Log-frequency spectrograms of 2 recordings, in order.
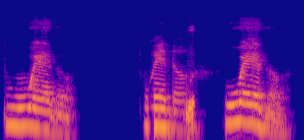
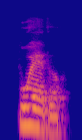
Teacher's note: and notice we hear all of those sounds the u e both the u e pronounced it's a diphthong they Glide together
